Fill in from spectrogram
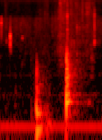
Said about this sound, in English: Oh, man. Nice sip of water there. Gotta hydrate.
